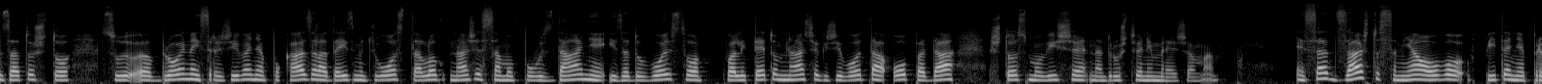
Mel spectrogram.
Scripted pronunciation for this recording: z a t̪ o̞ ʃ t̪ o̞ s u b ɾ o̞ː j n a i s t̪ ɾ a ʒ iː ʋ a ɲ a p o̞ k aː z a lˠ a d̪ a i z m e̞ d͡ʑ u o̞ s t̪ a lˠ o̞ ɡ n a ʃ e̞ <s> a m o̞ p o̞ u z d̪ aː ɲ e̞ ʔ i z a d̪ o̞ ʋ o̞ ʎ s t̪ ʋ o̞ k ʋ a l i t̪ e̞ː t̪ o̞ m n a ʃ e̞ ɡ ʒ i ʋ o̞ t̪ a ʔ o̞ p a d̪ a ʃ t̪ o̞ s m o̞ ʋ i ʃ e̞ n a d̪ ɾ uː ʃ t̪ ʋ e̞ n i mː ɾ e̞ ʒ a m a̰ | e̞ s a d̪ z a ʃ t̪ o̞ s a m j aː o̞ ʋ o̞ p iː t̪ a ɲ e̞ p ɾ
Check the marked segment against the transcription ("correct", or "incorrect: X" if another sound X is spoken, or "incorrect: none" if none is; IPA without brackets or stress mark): correct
